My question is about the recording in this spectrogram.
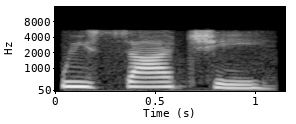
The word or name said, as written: huisache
